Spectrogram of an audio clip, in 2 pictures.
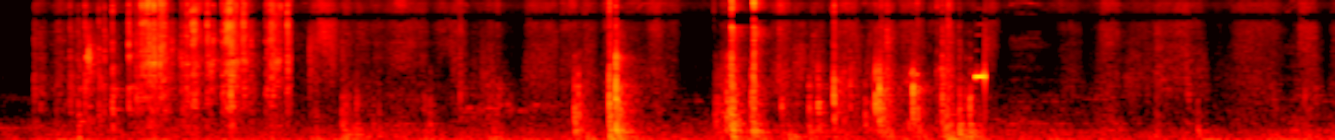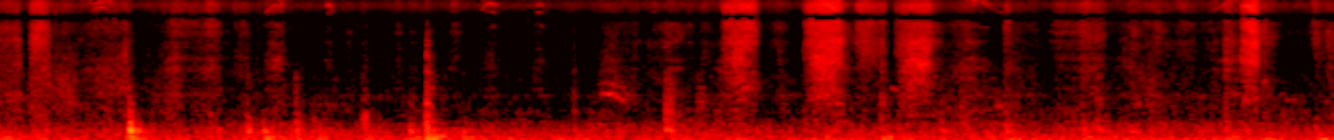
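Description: Oven racks and trays being slid back into a built-in oven, with a run of sharp metal clicks and clatters over the first seven seconds or so. After that, faint rubbing and small clicks as a cloth wipes the oven's stainless-steel front.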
